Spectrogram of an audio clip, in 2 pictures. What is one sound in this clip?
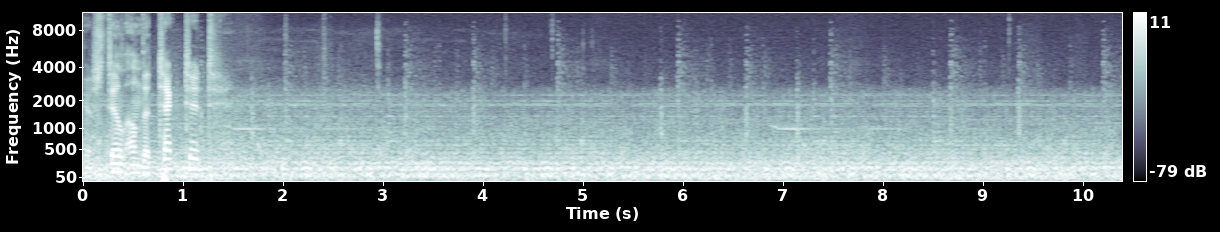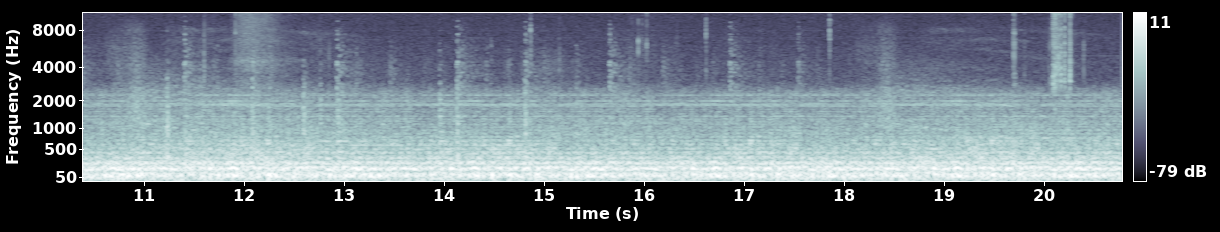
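Spacecraft engines rumble steadily.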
